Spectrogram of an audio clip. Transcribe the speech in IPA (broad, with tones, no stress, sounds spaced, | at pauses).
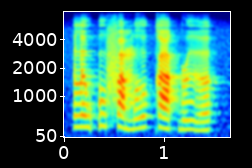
l ə˧˥ w ʔ u˨˩˦ f a˨˩˨ m ɣ o˧ k aː˨˩ k̚ ɹ ɨ˨˩˨ ə̯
